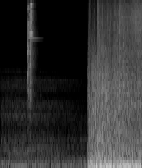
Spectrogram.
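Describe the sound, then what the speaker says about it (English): A bomb detonates in the video game Trails of Cold Steel: after quiet tones and a brief hiss, a sudden loud, deep roaring blast erupts and keeps rumbling. "What? A bomb?"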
